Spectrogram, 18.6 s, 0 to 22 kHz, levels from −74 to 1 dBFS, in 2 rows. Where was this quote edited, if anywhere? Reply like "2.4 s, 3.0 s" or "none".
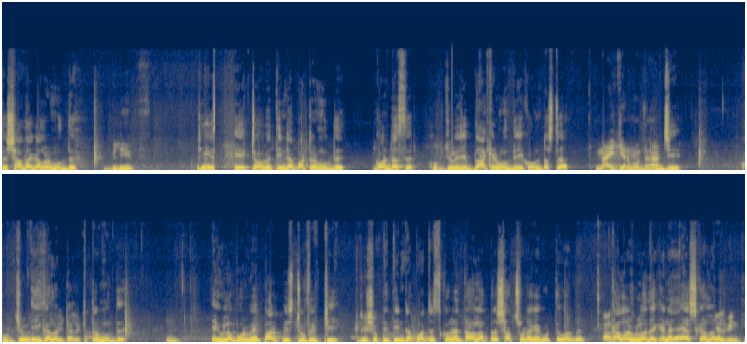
2.7 s, 5.6 s, 10.4 s, 14.0 s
